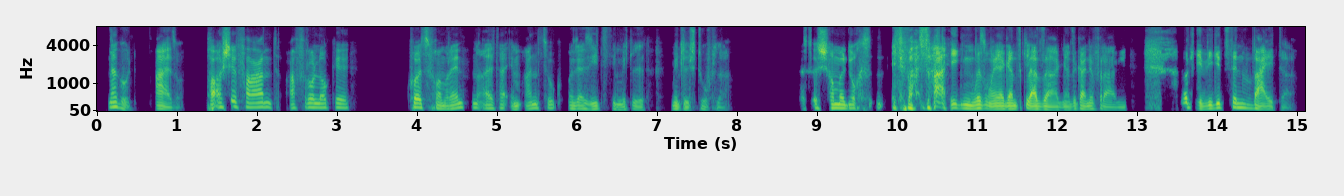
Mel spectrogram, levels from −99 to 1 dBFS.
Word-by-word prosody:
Na 165 +1 +3
gut, - - -8 0.3
also, - - 0 0.3
Porsche 160 +4 +5
fahrend, 155 -1 0
Afrolocke, 140 +1 -3 0.7
kurz 145 -3 +2
vorm 105 -4 -3
Rentenalter, 125 0 -5
im 95 0 -5
Anzug 120 +3 -7
und 105 -1 -6
er 100 -2 -3
siezt 95 +2 -6
die - - -9
Mittel 80 0 -8 0.3
Mittelstufler. 70 - -7 0.9
Das - - -12
ist - - +5
schon 130 0 +5
mal 125 -1 +4
doch 120 0 -3
s - - -4 0.2
etwas - - +5
eigen, 120 -2 +5
muss 120 +1 +3
man 95 -1 +2
ja 95 - +4
ganz 100 0 +2
klar 95 0 +4
sagen, 80 -3 -2
also, 85 - -6
keine 100 -1 -1
Frage. 80 -4 -8 0.7
Okay, 135 -12 -1
wie 115 - +2
geht's 140 +2 +1
denn 140 -6 -1
weiter? 95 -5 -1
115 Hz, 155 wpm, -20 LUFS, 95-140 Hz, 0.9 s, Porsche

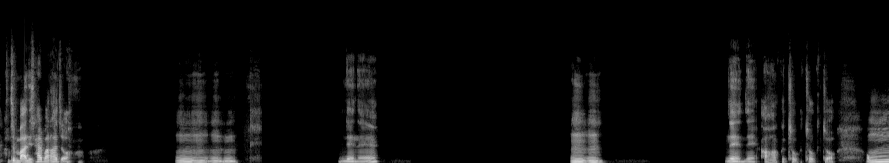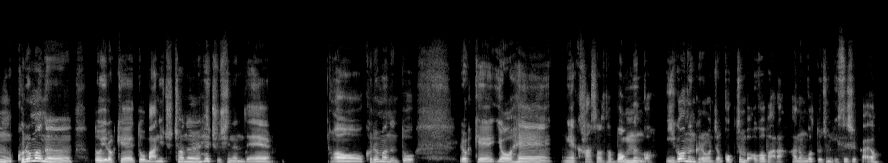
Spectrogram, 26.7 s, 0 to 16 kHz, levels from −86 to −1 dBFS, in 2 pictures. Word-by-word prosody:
좀 145 -1 +1
많이 135 +1 +7
살벌하죠. 175 +2 +2 1.6
음음음음. 135 -8 -4 1.5
네네. 110 - -3 2.9
음음. 135 -4 0 1.8
네네 95 -6 -1
아 - - -5
그쵸, - - -9
그쵸, - - -8
그쵸. - - -7 0.5
음 165 -3 +2
그러면은 170 - +6 0.3
또 165 -3 +5
이렇게 130 +1 +3
또 125 - +2
많이 105 -1 +2
추천을 170 - 0
해 230 +2 +2
주시는데 100 - -2 0.9
어 105 -3 +6
그러면은 180 -5 -3
또 135 -5 -3 0.7
이렇게 115 -3 0
여행에 150 +3 0
가셔서 110 +9 -7
먹는 130 +3 +3
거 - - -7 0.2
이거는 200 - +4
그러면 120 -5 -3
좀 125 -1 -4
꼭 175 +5 -1
좀 185 -4 -4
먹어봐라 110 -7 -3
하는 120 +1 -7
것도 105 -1 -5
좀 - - -8
있으실까요? 135 - -6
135 Hz, 190 characters per minute, -24 LUFS, 115-160 Hz, 2.9 s, 많이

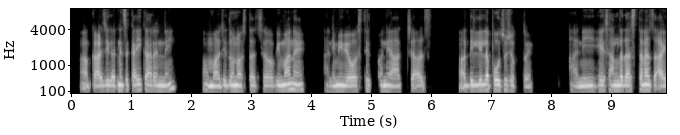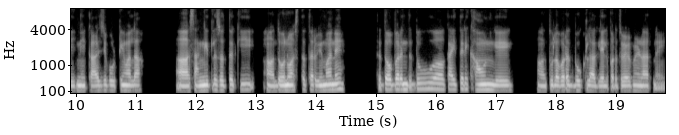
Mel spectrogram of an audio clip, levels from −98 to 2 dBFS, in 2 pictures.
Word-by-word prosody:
"अ, - - -3
काळजी 120 +2 +1
करण्याचं 130 +2 +2
काही 135 +1 +1
कारण 130 -2 +1
नाही. 130 +7 +1 0.6
माझी 120 +1 +3
2 125 0 +4
वाजताचं 120 0 -3
विमान 135 +4 +4
आहे 140 0 +1 0.3
आणि 115 -1 -6
मी 125 0 +5
व्यवस्थितपणे 125 +1 -1
आजच्या 115 - -4
आज - - -7 0.5
अ, - - 0
दिल्लीला 135 +2 +3
पोहोचू 135 0 +2
शकतोय." 120 -4 -7 0.7
आणि 115 +1 +1
हे 130 - -1
सांगत 125 0 +3
असतानाच 135 +2 +2
आईनी 120 +1 +1
काळजीपोटी 125 +2 -2
मला, 125 0 +2 0.6
अ, 115 0 +4
सांगितलंच 130 +3 +1
होतं, 130 +2 -1
की 145 +1 -5 0.2
"अ, 120 -2 +1
2 125 +1 +4
वाजता 130 +2 -1
तर 135 - -1
विमान 130 +2 +4
आहे. 155 +1 +1 0.6
तर - - -5
तोपर्यंत 145 0 +3
तू 155 +1 -3 0.2
अ, - - -3
काहीतरी 145 +2 -2
खाऊन 140 0 +3
घे. 125 0 +1 0.5
अ, 120 -2 -3
तुला 125 -1 +1
परत 125 +1 +1
भूक 130 0 -4
लागेल, 120 -1 0
परत - - -4
वेळ 120 0 0
मिळणार 120 -1 0
नाही." - - -7
125 Hz, 160 wpm, -23 LUFS, 120-135 Hz, 0.7 s, मी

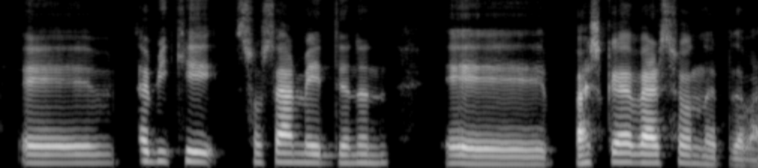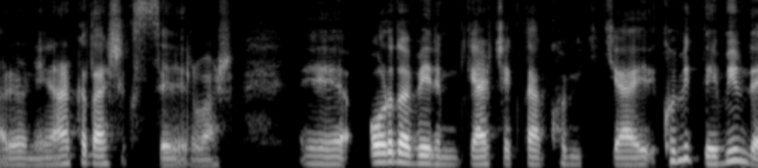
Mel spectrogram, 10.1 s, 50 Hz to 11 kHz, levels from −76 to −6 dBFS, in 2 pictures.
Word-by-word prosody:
Eee, 160 0 +1 0.3
tabii 195 -2 -1
ki 190 - 0
sosyal 175 0 +2
medyanın, 165 -1 -3 0.4
eee, 140 -3 +1 0.2
başka 170 +3 +4
versiyonları 165 -5 +2
da 120 -2 -5
var. - - -6
Örneğin; 130 0 -6
arkadaşlık 150 0 0
siteleri - - -5
var, - - -7 0.4
eee, 145 -1 -3
orada 170 -2 +6
benim 145 -3 +1
gerçekten 140 0 +1
komik 140 -3 -14
hikâye 130 0 +1
komik 225 +3 -4
demeyeyim 195 +8 +1
de - - +3
155 Hz, 135 wpm, -25 LUFS, 140-170 Hz, 0.4 s, orada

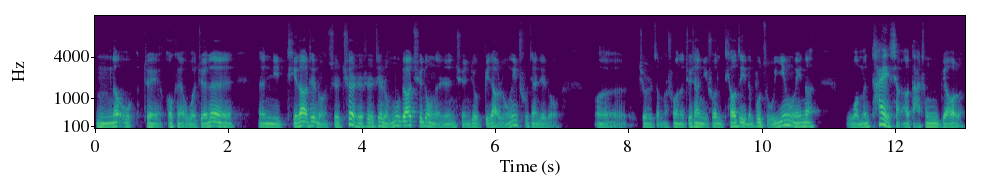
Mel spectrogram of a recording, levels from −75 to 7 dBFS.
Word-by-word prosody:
嗯， 105 -1 +2
那 125 +3 +5
我 115 -2 -3
对 100 -4 +1
，ok， 105 -2 -1
我 95 0 -2
觉 100 +2 +1
得， 120 -5 +3 0.3
呃， 100 -1 -1
你 95 -2 +1
提 95 +5 -3
到 135 +2 +7
这 135 +2 +2
种 95 -5 -2
是 100 +2 -3
确 - - +4
实 105 -1 +1
是 110 -1 -1
这 130 +4 0
种 100 -3 +1
目 140 +5 +1
标 145 +1 +6
驱 145 -3 -3
动 125 -5 +1
的 95 - -3
人 90 +2 -4
群 95 -2 -6
就 105 -2 -1
比 95 +1 -5
较 - - +2
容 100 +9 -2
易 160 - 0
出 110 - -9
现 105 -2 -3
这 95 0 -4
种， - - -10 0.5
呃， 95 -1 -5 0.2
就 100 - -3
是 95 - -3
怎 90 - -7
么 95 +1 -7
说 100 +2 -2
呢？ 100 - -1
就 100 +3 -2
像 110 -2 +3
你 95 - -2
说 105 +4 -1
的 105 - -1
挑 110 +4 +2
自 120 - 0
己 105 - +2
的 90 - -2
不 115 +5 +1
足。 95 -5 -4
因 150 +9 +2
为 110 0 +3
呢， 120 -1 +2 0.5
我 95 0 -3
们 100 +4 0
太 180 +5 +5
想 - - -4
要 100 0 -2
达 105 +1 -6
成 110 0 -1
目 105 -1 +2
标 100 +3 +2
了， 110 +4 -7
105 Hz, 310 characters per minute, -22 LUFS, 95-115 Hz, 0.5 s, 到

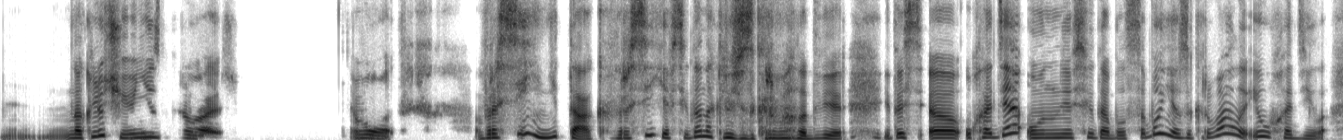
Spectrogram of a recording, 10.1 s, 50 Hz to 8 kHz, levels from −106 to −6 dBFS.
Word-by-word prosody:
на 200 0 -3
ключ 310 +1 +1
ее 205 +1 -2
не 235 +2 -1
закрываешь. 220 - -2 0.8
Вот. - - 0 0.6
В - - -7
России 360 - +4
не 240 +5 -1
так. - - +1
В 185 - -12
России 185 - +2
я - - +1
всегда 205 +6 -1
на 285 - 0
ключ 220 -4 0
закрывала 180 0 +3
дверь, 170 -1 -1 0.3
и - - -7
то - - -3
есть, 225 - -1
э, 200 0 +6
уходя 225 +1 0
он 205 +1 -3
у - - -5
меня 215 0 -3
всегда 215 -2 -2
был 175 0 -7
собой, 430 - -3
я 250 - 0
закрывала 340 - -5
и - - -5
уходила, 195 - -5
210 Hz, 195 wpm, -21 LUFS, 190-255 Hz, 0.8 s, э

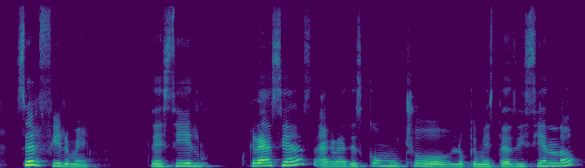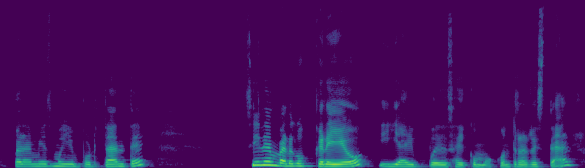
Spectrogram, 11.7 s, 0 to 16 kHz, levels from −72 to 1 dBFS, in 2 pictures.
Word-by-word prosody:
Ser 335 -1 +7
firme, 215 - -2 0.6
decir: 230 +1 0 0.4
"Gracias, 285 - +3
agradezco 215 +4 -3
mucho 230 -4 -1
lo 195 0 -3
que 195 - -3
me 190 0 +1
estás 205 +2 -1
diciendo". 250 - -1
Para 205 -1 -2
mí 215 0 -4
es 215 0 -5
muy 215 -1 -1
importante. 205 - -2 0.9
Sin 320 0 +3
embargo, 235 -7 +4
creo 210 - +4
y 195 0 -2
ahí 190 -1 0
puedes 180 -1 -2
ahí 175 -1 -2
como 170 -1 -6
contrarrestar: 185 - -3
215 Hz, 130 wpm, -23 LUFS, 195-250 Hz, 0.9 s, Ser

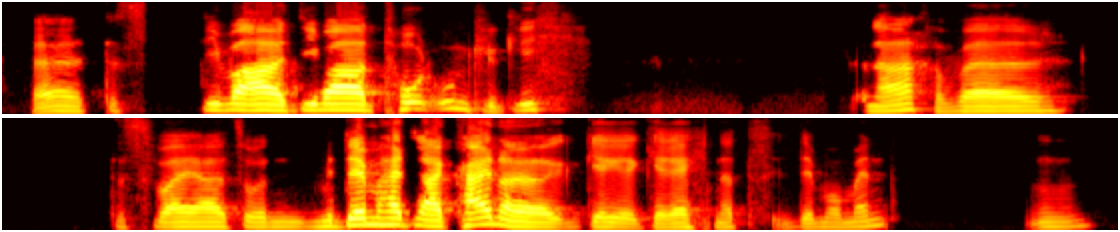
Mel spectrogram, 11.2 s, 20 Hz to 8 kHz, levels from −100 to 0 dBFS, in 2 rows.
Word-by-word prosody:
Äh, 125 -1 -6
das - - -25 0.3
die 155 0 -5
war 145 -2 +6
die 155 0 -4
war 155 -1 +6
todunglücklich 165 -5 -7 1.5
danach, 140 +6 -6
weil, 120 +2 -5 0.8
das - - -26
war 125 0 -3
ja 125 -1 -3
so 125 0 -10
'n 125 0 -14
mit 135 +1 -10
dem 175 +1 +5
hat 175 -1 +3
ja 150 -3 +4
keiner 135 -9 +2
ge 120 0 -9
gerechnet 115 +2 -11
in 105 - -28
dem 110 -1 -15
Moment. 125 +7 -15 0.7
Mhm. 125 +5 -19
125 Hz, 135 wpm, -18 LUFS, 120-155 Hz, 1.5 s, war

